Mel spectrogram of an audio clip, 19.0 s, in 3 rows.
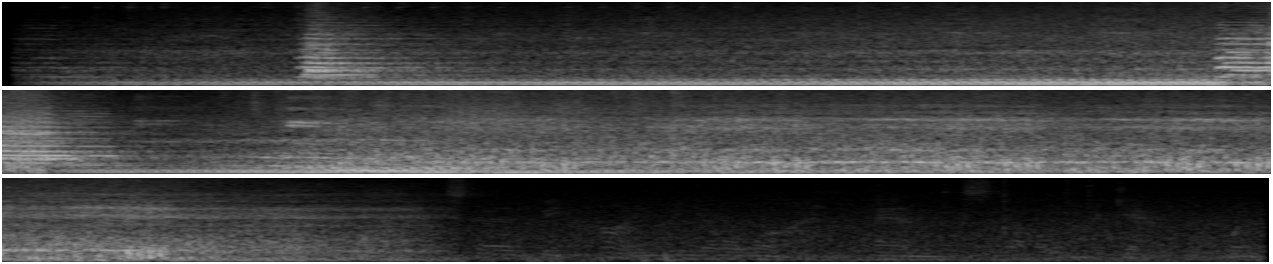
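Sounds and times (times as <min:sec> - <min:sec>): train horn: 0:00.1 - 0:00.6, 0:01.4 - 0:02.6, 0:05.9 - 0:15.0
low engine rumble: 0:00.1 - 0:14.2
train wheel and rail noise: 0:00.1 - 0:19.0.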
